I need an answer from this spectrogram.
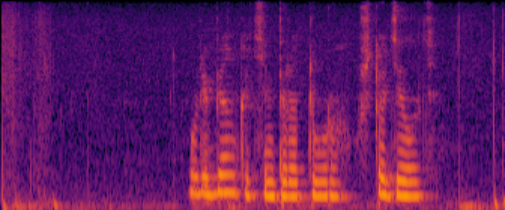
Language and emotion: Russian, sad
